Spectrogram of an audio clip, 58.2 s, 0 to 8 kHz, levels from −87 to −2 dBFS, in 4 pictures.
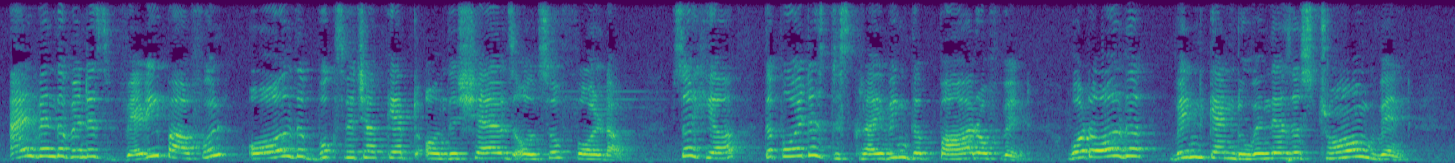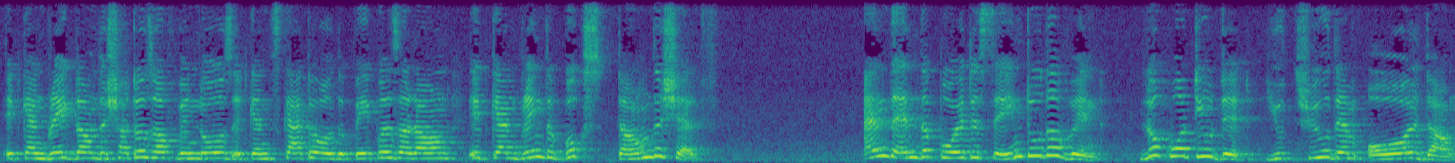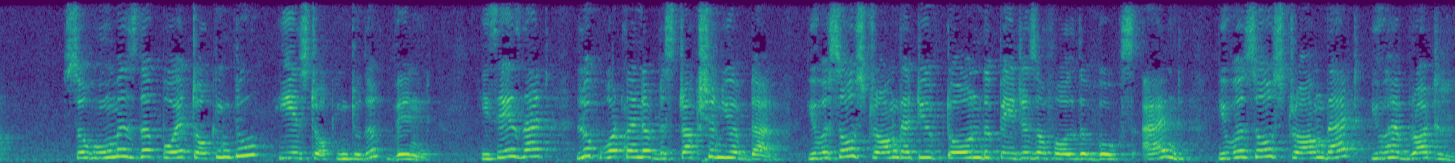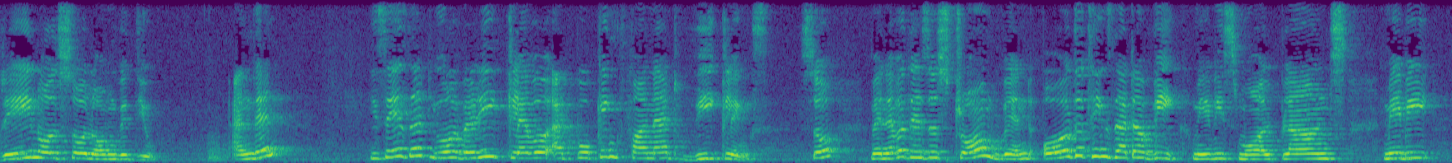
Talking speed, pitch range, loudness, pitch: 170 wpm, 250-325 Hz, -19 LUFS, 275 Hz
